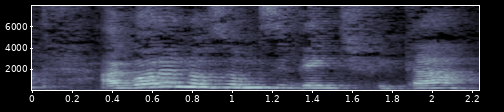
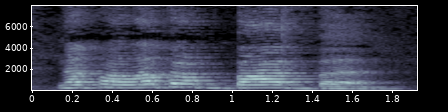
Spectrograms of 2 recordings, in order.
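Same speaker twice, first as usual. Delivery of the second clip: ordinary delivery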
